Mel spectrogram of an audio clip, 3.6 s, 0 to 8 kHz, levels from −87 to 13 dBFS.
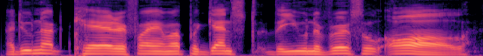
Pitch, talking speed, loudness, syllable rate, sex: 130 Hz, 200 wpm, -16 LUFS, 4.6 syllables/s, male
